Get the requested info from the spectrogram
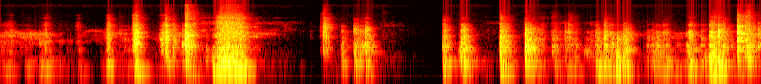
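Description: Screwdriver working the screws out of an electric rice cooker's plastic bottom cover: quick, irregular clicks and knocks of the tool and screws against the plastic, with two short pauses near the middle.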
